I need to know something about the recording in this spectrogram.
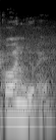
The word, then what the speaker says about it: cónyuge: clásico yo digo clásico la palabra cónyuge yo no digo cónyuge yo no dije cónyuge cónyuge lleva sutil el golpe que hay aquí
